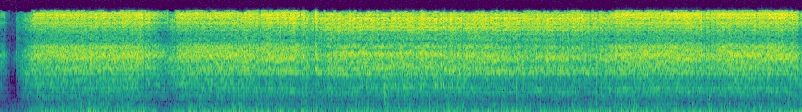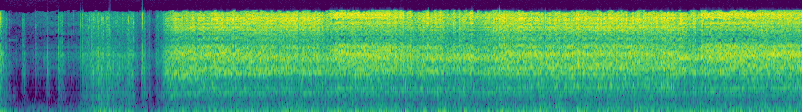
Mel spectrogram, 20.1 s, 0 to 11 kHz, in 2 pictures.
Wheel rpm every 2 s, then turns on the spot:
90, 130, 160, 160, 160, 40, 120, 160, 160, 160.
10-12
